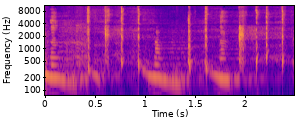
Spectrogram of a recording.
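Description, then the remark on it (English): Someone vocalizes an invented beatbox sound effect called 'the pips', a string of short 'pip' noises with falling pitch sweeps and sharp clicky bursts, repeated rapidly with no words. “So don't ask me why, I named it the pips. I don't know why, it just sounds like a pip to me, and it sounds like this.”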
